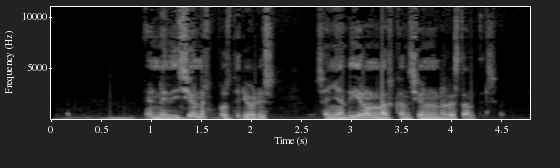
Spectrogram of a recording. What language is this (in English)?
Spanish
